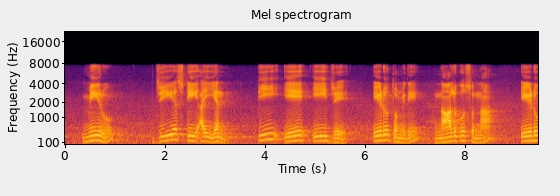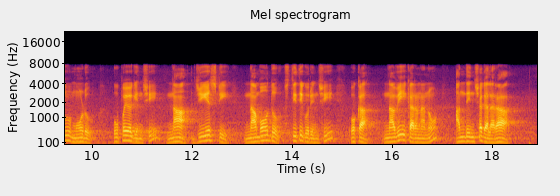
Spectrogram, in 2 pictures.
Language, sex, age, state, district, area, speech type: Telugu, male, 45-60, Andhra Pradesh, Nellore, urban, read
